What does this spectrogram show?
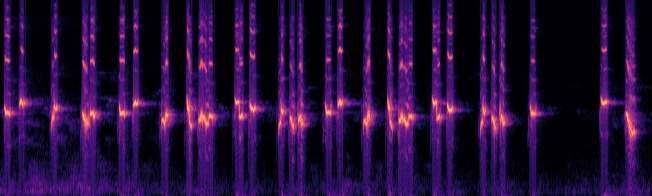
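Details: Yellow-vented bulbul (trucukan) in a rapid 'ropel panjang' song used as a lure so other bulbuls sing. Whistled, bubbly notes in quick pairs repeat steadily, then a short pause and two final notes.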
